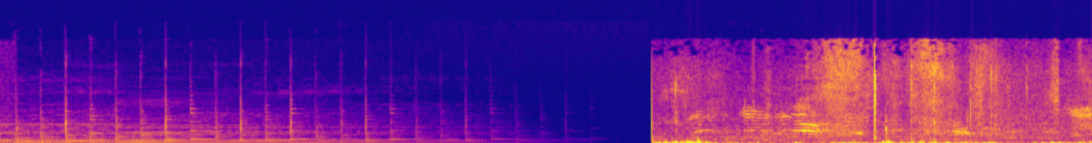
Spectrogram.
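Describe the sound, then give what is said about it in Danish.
A short tune fades out into a brief silence, then open outdoor ambience of young people playing football on a pitch in front of Kaiser Arena in Horsens, Denmark, while a first-division team warms up alongside: scattered shouts, running footsteps and occasional ball thumps across a wide pitch. “Det I kan høre lige nu, det er nogle unge mennesker, som spiller fodbold på en af banerne ude foran Kaiser Arena.”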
